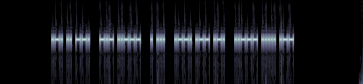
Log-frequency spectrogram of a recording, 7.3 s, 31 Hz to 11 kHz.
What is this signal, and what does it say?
Morse code, heard as a keyed tone, about 40 wpm, 700 Hz. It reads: RIG K2 ES PWR 25W
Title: Practice QSO - Exchange 2 - Info - 40wpm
